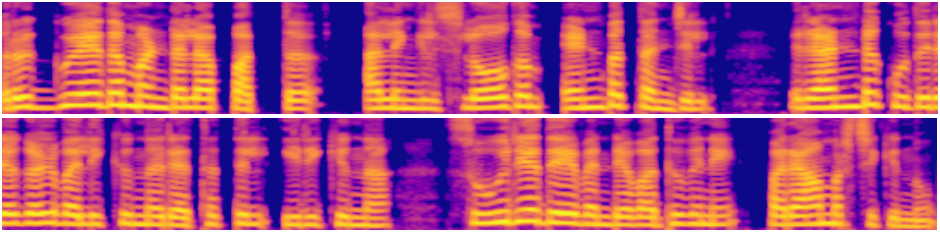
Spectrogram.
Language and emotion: Malayalam, neutral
